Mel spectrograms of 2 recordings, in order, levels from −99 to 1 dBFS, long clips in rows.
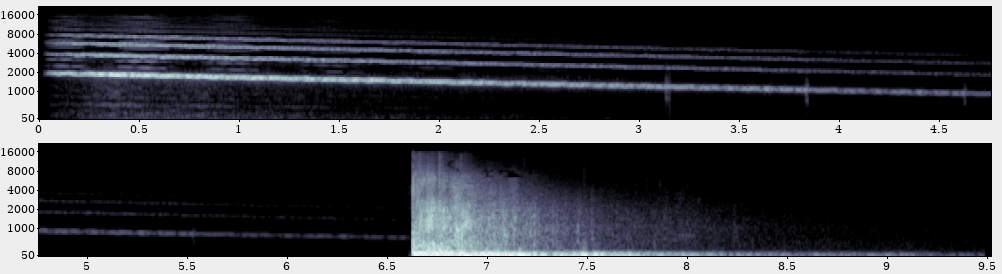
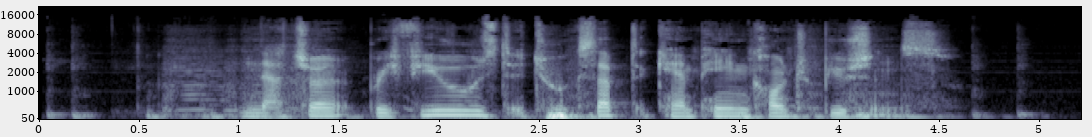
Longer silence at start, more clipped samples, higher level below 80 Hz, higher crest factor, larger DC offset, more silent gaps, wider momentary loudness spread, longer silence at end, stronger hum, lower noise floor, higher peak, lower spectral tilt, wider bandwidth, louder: about the same, 0.1 s vs 0.05 s; neither; first, -24 dBFS vs -48 dBFS; about the same, 18 dB vs 22 dB; neither; neither; first, 25 LU vs 15 LU; first, 1.45 s vs 0.25 s; neither; first, -79 dBFS vs -53 dBFS; about the same, 0 dBFS vs -2 dBFS; first, -6.5 dB/octave vs -5 dB/octave; second, 8.4 kHz vs 15 kHz; first, -15 LUFS vs -23 LUFS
